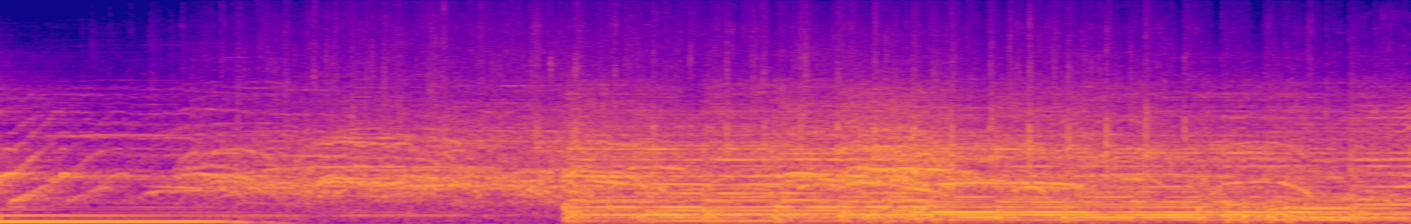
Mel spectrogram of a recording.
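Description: Live rock band with electric guitar and bass, recorded from the audience. Guitar notes bend and glide in arcs over a held low tone that fades out. About four seconds in, the bass and full chords come back in and the music gets louder.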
